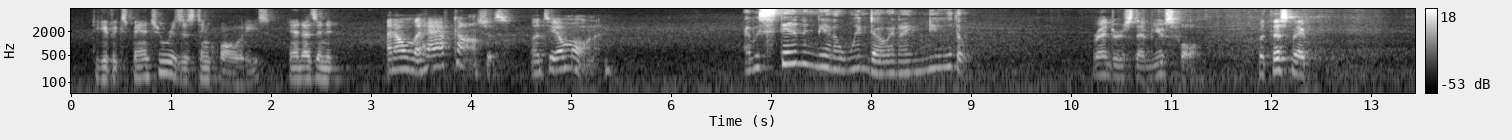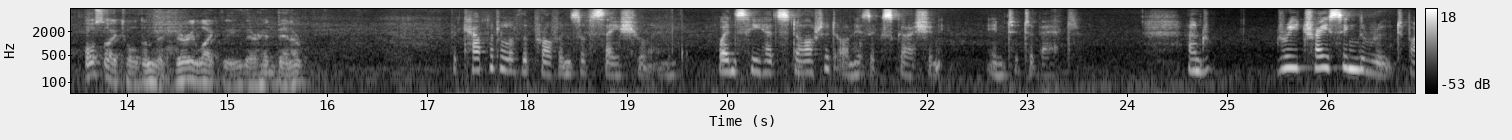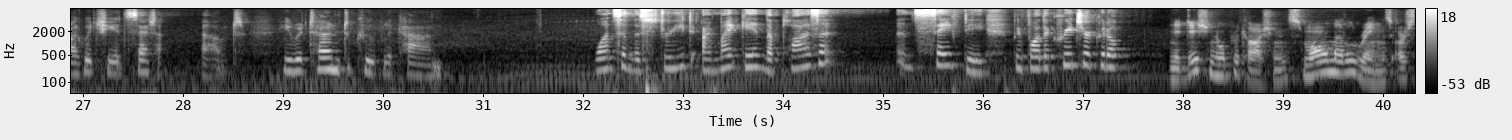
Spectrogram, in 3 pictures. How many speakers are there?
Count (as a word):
six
